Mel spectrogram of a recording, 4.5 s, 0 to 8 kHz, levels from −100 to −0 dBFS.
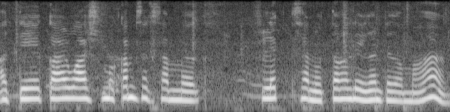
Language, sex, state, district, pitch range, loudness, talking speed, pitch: Wancho, female, Arunachal Pradesh, Longding, 220-255 Hz, -15 LUFS, 175 wpm, 245 Hz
